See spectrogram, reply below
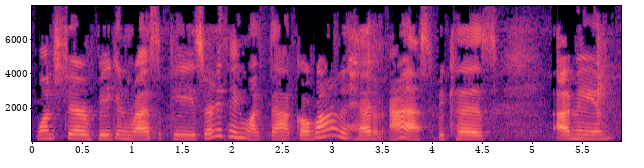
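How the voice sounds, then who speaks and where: A woman's voice: a little high, lo-fi sound, a little hiss or hum. A woman in her late thirties chatting casually on a live stream, rambling and talking straight to her viewers with lots of fillers. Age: 30s. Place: at home.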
